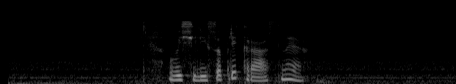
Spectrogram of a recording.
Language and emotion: Russian, positive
